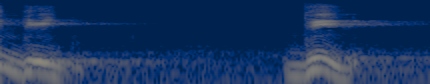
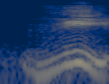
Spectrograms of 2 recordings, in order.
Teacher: الدال يخرج من رأس اللسان وأصول الثنايا العليا أصولها، والذال يخرج من رأس اللسان وأطراف الثنايا العليا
